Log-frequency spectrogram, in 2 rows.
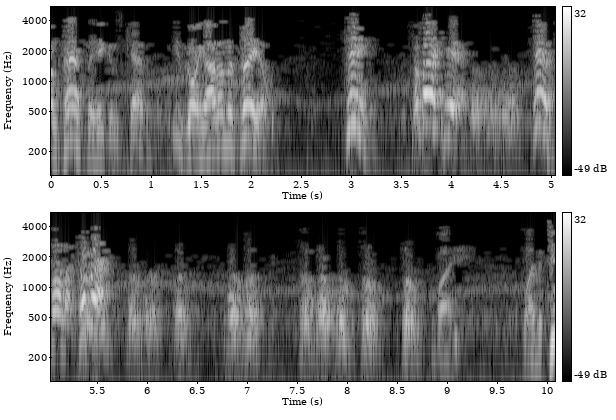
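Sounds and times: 
speech: 0:00.0 - 0:10.0
dog barking in sharp yaps: 0:04.1 - 0:08.9.

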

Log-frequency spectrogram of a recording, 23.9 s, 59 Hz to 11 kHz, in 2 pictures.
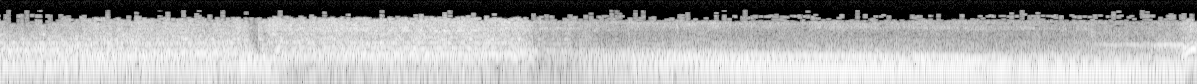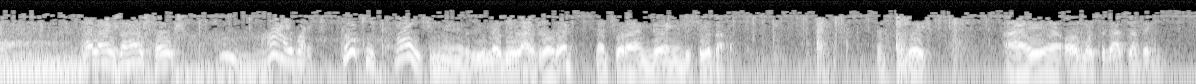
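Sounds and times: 
car engine accelerating: 0:00.0 - 0:15.5
speech: 0:13.1 - 0:19.5, 0:21.1 - 0:21.4, 0:22.0 - 0:23.7.

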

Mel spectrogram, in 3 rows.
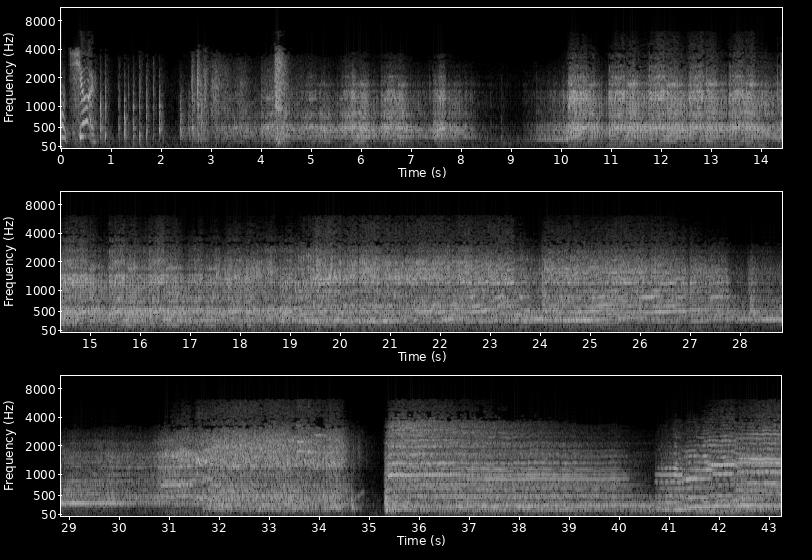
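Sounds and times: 
speech: 0:00.0 - 0:00.9
racing car engines roaring as the cars race over a bridge: 0:03.4 - 0:43.2.

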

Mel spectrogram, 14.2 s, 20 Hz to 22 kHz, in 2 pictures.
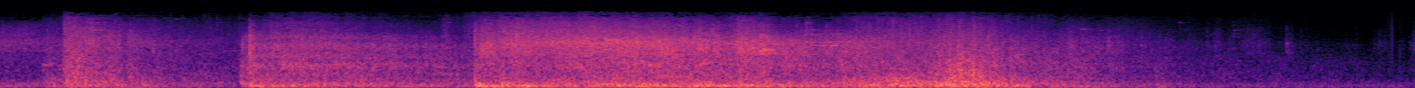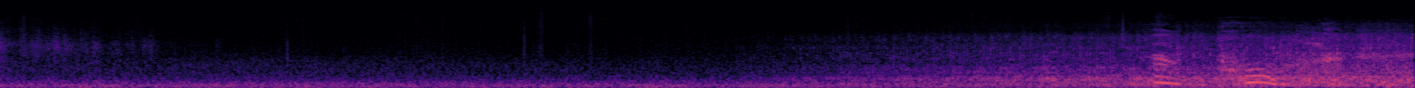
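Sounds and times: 
car smashing and tumbling over: 0:00.2 - 0:06.5
faint voice: 0:12.8 - 0:14.1.

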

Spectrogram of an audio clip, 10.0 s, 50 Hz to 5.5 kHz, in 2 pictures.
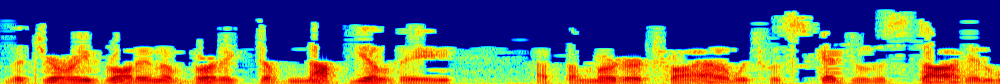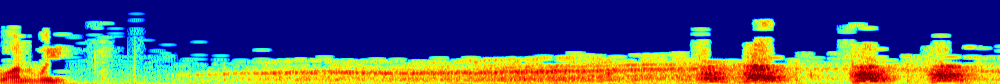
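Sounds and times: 
speech: 0:00.0 - 0:05.6
steady droning sound: 0:05.8 - 0:09.9
team of sled huskies barking: 0:08.4 - 0:09.9.

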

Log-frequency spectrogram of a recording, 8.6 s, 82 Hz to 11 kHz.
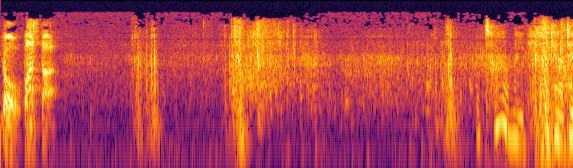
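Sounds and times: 
speech: 0:00.0 - 0:00.9, 0:07.4 - 0:08.5
steady watery background: 0:00.0 - 0:08.5
oars rowing a boat through water: 0:03.2 - 0:08.5.

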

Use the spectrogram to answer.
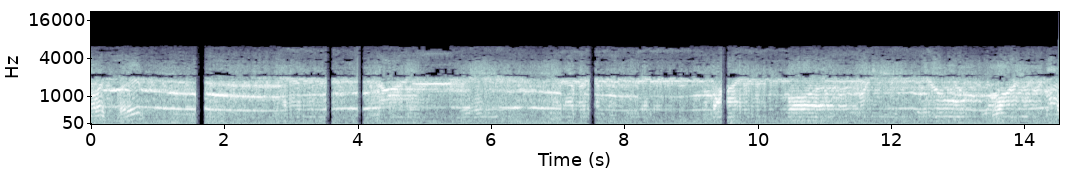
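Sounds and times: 
fire warning siren wailing before a bomb test firing: 0:00.0 - 0:14.5.

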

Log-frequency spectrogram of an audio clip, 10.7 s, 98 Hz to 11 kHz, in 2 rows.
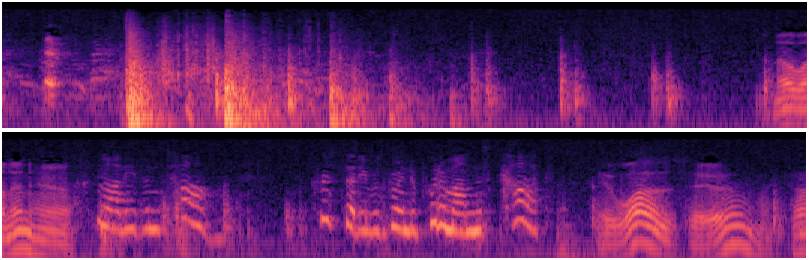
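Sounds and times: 
door knocking and rattling as it gives way: 0:00.8 - 0:04.6
speech: 0:05.4 - 0:07.0, 0:07.7 - 0:10.7.

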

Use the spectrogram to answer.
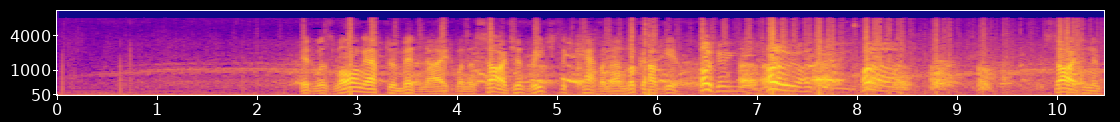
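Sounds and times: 
dogs barking at a hillside cabin: 0:02.3 - 0:10.4
speech: 0:02.4 - 0:08.6, 0:10.0 - 0:10.4.

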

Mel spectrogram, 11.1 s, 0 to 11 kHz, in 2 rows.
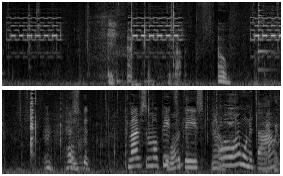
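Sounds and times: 
mobile phone ringing with a bright electronic tone: 0:00.0 - 0:01.3, 0:02.6 - 0:03.8, 0:05.0 - 0:05.7
faint low hum: 0:00.0 - 0:11.1
speech: 0:02.1 - 0:03.7, 0:04.3 - 0:04.7, 0:06.4 - 0:07.5, 0:08.1 - 0:11.1.

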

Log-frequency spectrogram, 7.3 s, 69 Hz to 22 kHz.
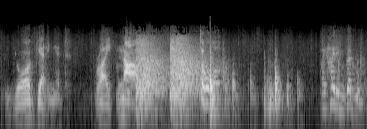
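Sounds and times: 
speech: 0:00.3 - 0:04.6, 0:06.5 - 0:07.3
gunshot: 0:02.6 - 0:04.8
faint knocks: 0:04.0 - 0:07.3.

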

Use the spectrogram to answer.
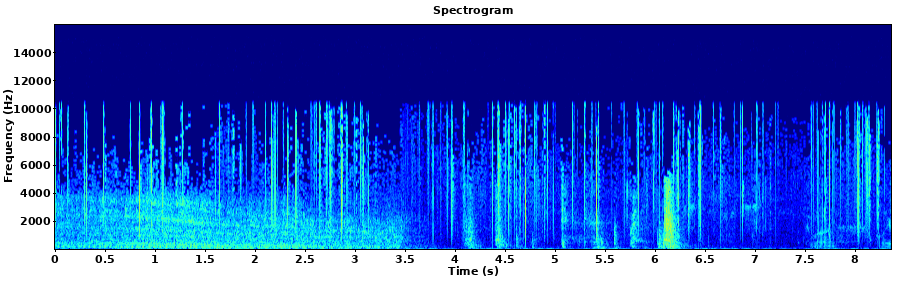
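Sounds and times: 
car engine humming as the car pulls over and stops: 0:00.0 - 0:04.5
scattered clicks: 0:00.0 - 0:08.3.

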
